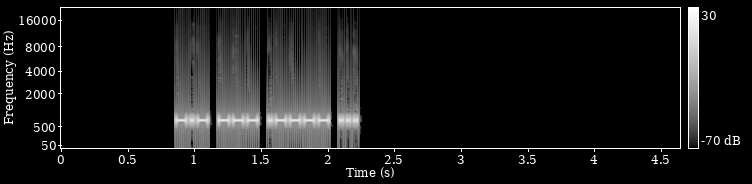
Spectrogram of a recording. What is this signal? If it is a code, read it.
Morse code, heard as a keyed tone, about 46 wpm, 700 Hz. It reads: KO1S
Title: USA Call Signs - 4 Characters - Repeated 3x - 45wpm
